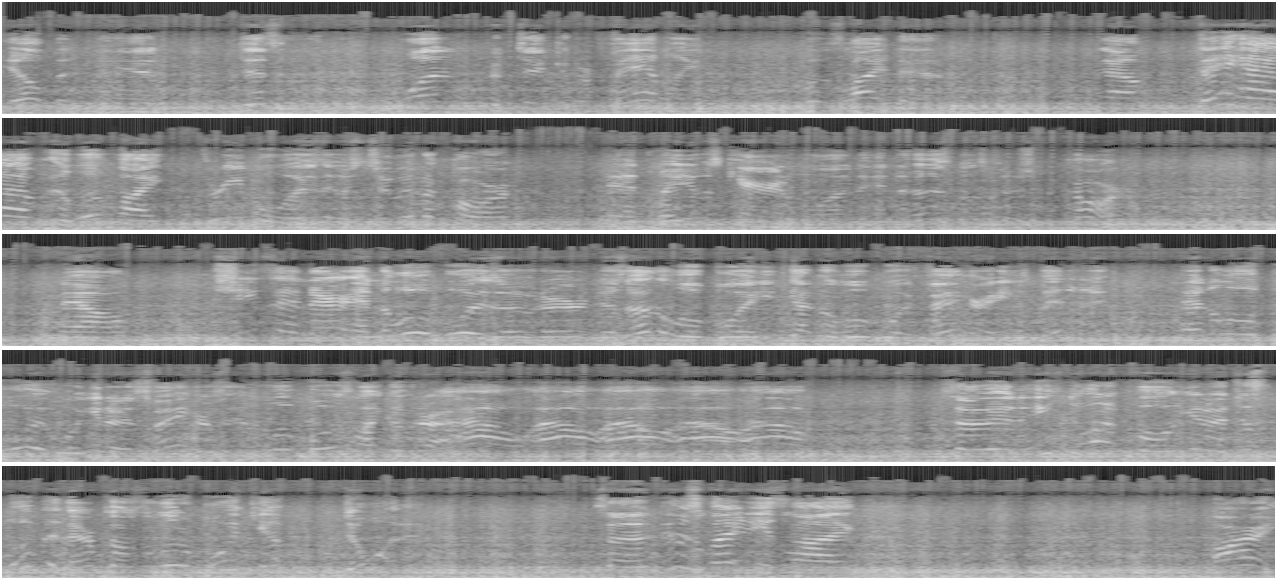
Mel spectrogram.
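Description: Steady road and engine noise inside a moving car's cabin, a constant low drone, with indistinct voices over it.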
